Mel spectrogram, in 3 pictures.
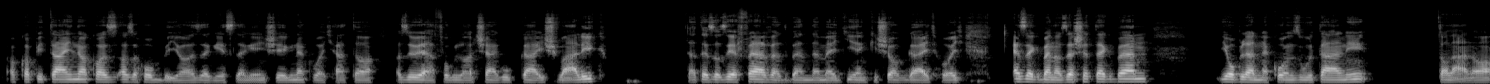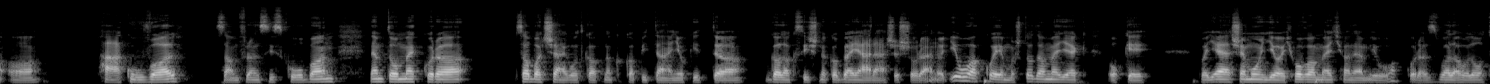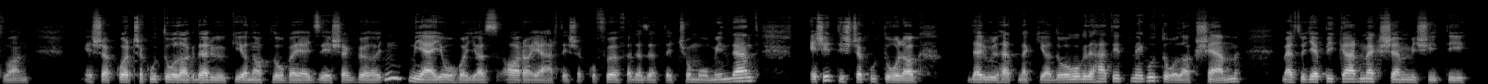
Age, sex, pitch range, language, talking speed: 20-39, male, 105-120 Hz, Hungarian, 155 wpm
